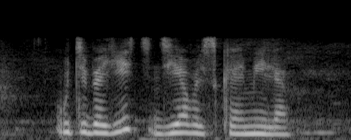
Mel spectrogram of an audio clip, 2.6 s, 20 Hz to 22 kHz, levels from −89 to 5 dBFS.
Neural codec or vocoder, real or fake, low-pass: none; real; 7.2 kHz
